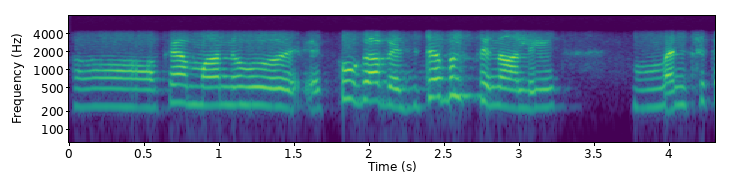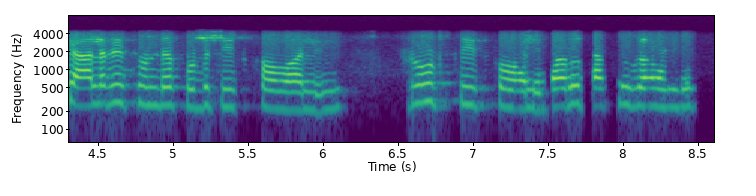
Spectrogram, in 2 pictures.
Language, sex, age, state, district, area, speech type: Telugu, female, 45-60, Telangana, Nizamabad, rural, conversation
